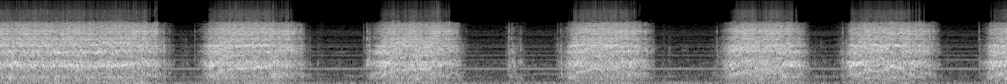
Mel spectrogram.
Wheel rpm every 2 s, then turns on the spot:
170, 70, 50, 60, 60.
6-8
